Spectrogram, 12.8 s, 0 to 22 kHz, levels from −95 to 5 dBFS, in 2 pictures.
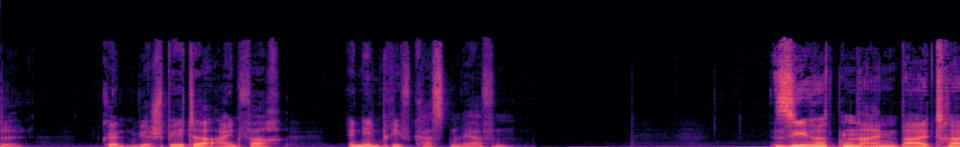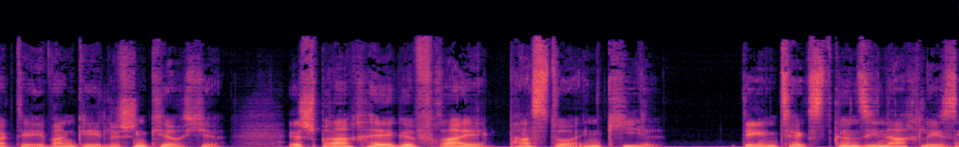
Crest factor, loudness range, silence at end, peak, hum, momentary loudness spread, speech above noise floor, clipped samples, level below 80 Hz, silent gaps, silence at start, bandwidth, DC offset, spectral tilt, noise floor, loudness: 18 dB; 7 LU; 0 s; -2 dBFS; none; 13 LU; 42 dB; under 0.1%; -32 dBFS; none; 0 s; 16.5 kHz; under 0.1%; -5 dB/octave; -62 dBFS; -21 LUFS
